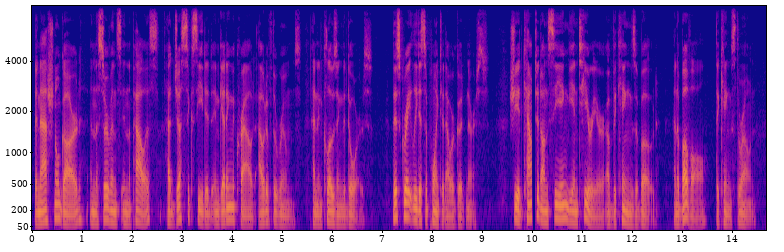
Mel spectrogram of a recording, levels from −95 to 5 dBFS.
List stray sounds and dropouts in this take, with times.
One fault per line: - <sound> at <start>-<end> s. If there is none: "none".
- dropout at 10.0-10.1 s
